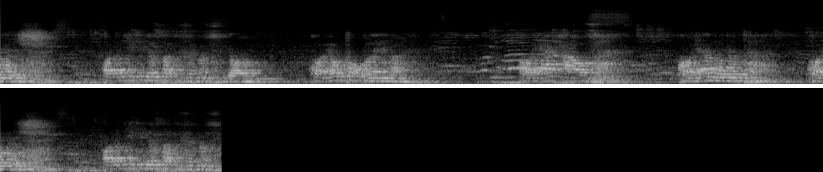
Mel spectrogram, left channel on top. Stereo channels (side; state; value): right; drops out; at 2.2 s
